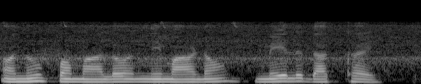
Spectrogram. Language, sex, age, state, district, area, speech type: Goan Konkani, male, 30-45, Goa, Quepem, rural, read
